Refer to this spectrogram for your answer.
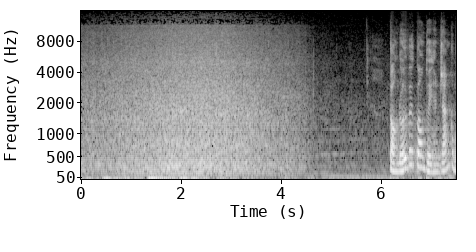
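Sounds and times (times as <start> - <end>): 
rough chaotic sea waves surging and churning: 0.0 - 5.1
speech: 6.2 - 7.4.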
